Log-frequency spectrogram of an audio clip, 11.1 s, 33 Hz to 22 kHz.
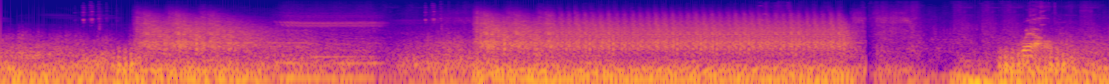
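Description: Weapon fire in the space game X4 Foundations: sustained rapid machine-gun-like bursts with booming impacts, loud and continuous across most of the stretch with brief pauses, mixed with game effects.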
